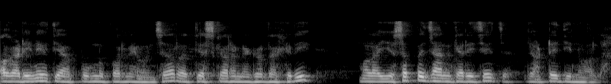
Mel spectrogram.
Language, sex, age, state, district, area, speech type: Nepali, male, 60+, West Bengal, Kalimpong, rural, spontaneous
